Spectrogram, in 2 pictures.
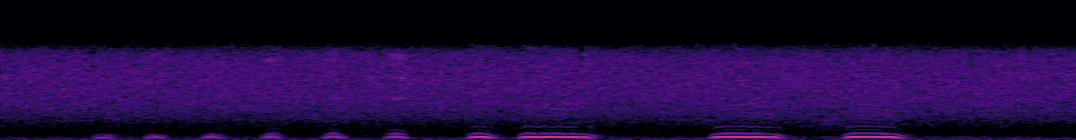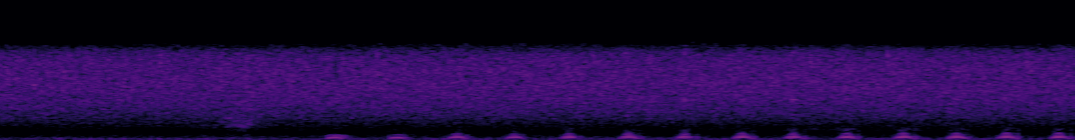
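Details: Great horned owl pair at a farm nest in Peabody, Kansas, mid-October: a run of short, soft clucking notes builds into three long, deep hoots, then a pause and another even series of quick clucks.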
